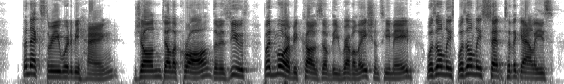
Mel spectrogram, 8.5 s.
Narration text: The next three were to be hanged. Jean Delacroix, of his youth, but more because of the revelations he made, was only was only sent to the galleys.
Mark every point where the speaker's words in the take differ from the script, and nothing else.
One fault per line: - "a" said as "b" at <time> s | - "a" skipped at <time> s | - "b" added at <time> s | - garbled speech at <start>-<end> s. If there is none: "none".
none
